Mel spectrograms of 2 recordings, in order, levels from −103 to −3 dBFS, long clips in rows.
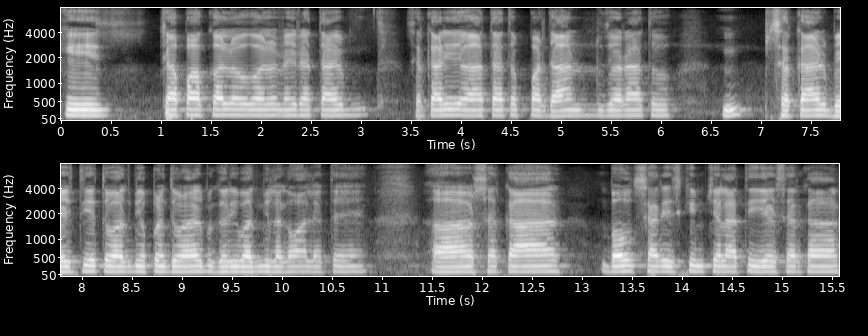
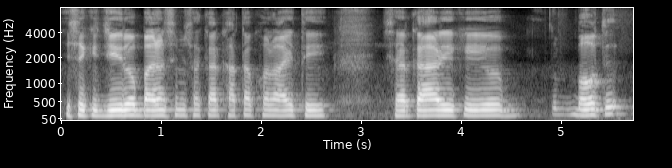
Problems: none marked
